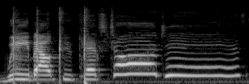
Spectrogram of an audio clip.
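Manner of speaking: high, slow, drawn-out warning; mock menace. To husband about the rude teen, a slow high mock threat. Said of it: "I'm like".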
